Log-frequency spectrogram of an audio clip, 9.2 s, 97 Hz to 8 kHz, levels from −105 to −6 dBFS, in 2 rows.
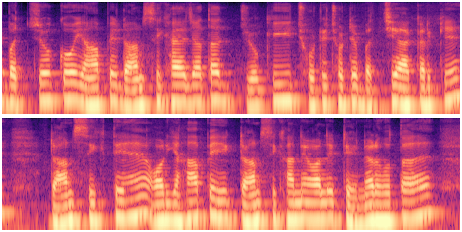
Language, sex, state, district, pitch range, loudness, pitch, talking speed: Hindi, male, Bihar, Samastipur, 135-160 Hz, -15 LUFS, 145 Hz, 175 wpm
